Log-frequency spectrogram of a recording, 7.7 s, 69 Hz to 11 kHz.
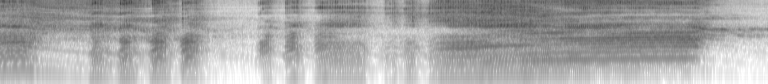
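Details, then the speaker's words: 1/5 scale petrol RC buggy, four-wheel-drive version, two-stroke warming up at quarter throttle after the low-end needle was richened because it was too lean to run; blips then a steady crisp buzz: clean, normal running. "Just quarter throttle, just got to warm it up. Sounds lovely, doesn't it? Oh, that sounds gorgeous."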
